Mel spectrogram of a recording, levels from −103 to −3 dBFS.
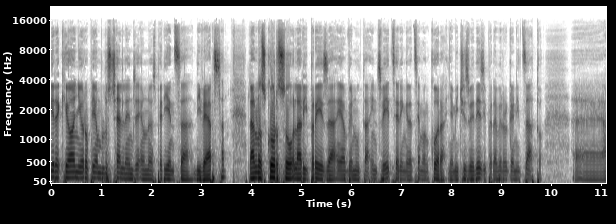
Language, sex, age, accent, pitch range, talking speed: Italian, male, 30-49, native, 95-120 Hz, 135 wpm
